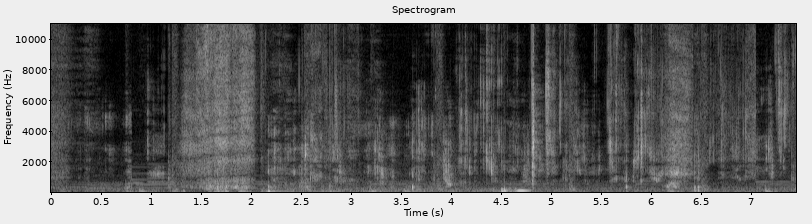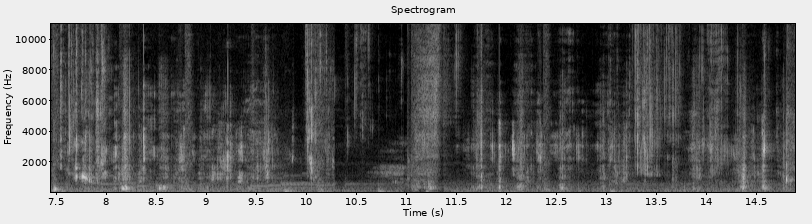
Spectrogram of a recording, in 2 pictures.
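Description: Close-miked eating sounds: a man chewing spicy instant noodles, a steady run of short, sticky mouth clicks and smacks.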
